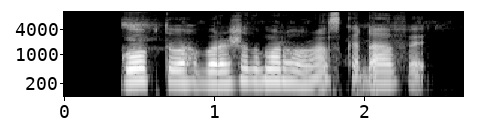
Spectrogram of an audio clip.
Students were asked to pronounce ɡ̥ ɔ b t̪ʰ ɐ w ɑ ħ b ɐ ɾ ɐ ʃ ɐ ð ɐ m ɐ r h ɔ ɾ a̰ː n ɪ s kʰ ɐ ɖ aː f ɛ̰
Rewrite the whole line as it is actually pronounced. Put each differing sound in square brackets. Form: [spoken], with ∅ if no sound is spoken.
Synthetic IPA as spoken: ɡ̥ [ɔː] b t̪ʰ ɐ w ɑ ħ b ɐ ɾ ɐ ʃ ɐ ð ɐ m ɐ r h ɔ ɾ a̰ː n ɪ s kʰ ɐ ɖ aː f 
